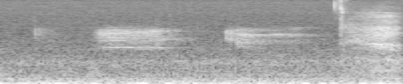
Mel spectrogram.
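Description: A quiet pause between spoken news items: a faint low studio hum, two short soft hissy sounds in the middle, and a woman's breath intake near the end, just before she speaks again.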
